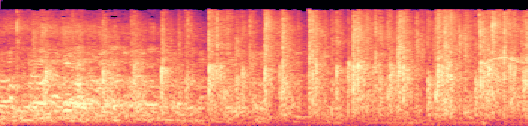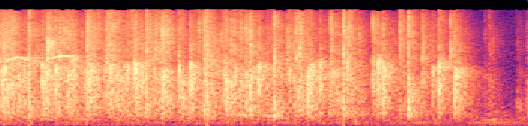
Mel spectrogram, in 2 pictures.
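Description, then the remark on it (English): A crowd bursts into steady, loud applause for an audience member who challenged the speaker in a debate. Many hands clap densely for about seven seconds before it quickly dies away at the end. “Round of applause for you for challenging me and thinking you had a chance at winning.”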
